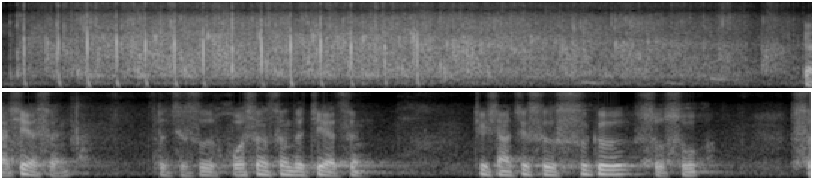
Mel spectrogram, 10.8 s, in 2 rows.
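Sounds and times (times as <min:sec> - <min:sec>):
crowd applause: 0:00.0 - 0:05.4
speech: 0:05.4 - 0:08.0, 0:08.6 - 0:10.7.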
